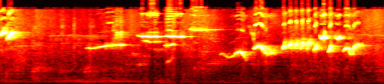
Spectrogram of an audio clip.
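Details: White-rumped shama song: thin high whistles, then a rising slurred phrase that leads into a rapid run of chirping notes.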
